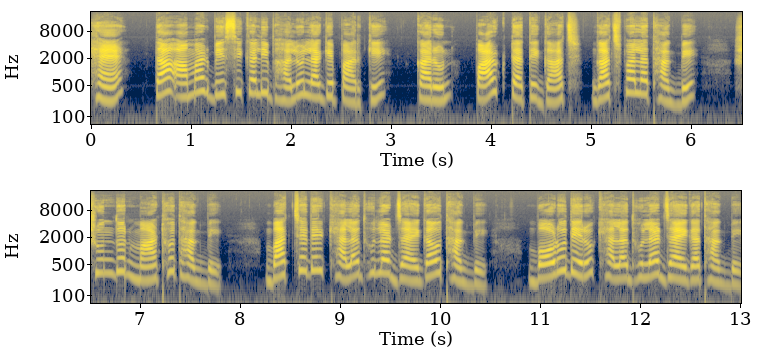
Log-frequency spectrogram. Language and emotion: Bengali, neutral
